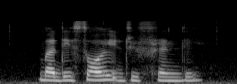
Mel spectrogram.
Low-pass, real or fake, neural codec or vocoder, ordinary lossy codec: none; real; none; none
